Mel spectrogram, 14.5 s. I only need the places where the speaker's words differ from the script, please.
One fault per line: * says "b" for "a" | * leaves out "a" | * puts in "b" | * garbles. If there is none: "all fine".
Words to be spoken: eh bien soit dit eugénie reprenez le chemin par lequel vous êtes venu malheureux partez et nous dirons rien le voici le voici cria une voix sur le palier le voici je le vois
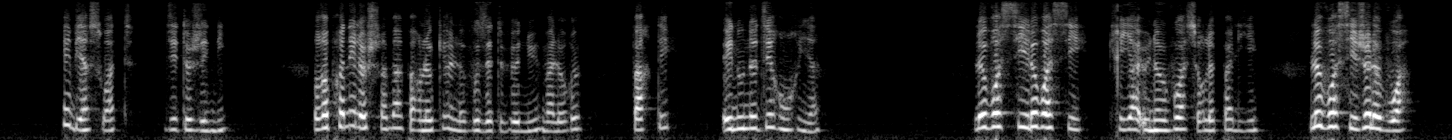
* puts in "ne"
